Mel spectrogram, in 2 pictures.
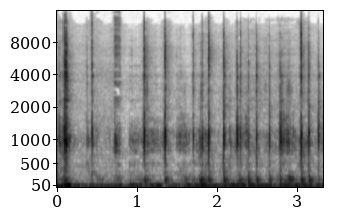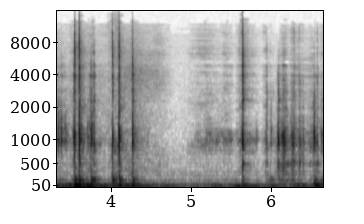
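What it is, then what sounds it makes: Metal-framed glass box tapped with nails. Long painted nails tap and scratch on the lid and clear glass sides of a small hollow treasure-chest box with an ornate bronze-coloured metal frame, filled with colourful plastic gems. Quick, dry clicky taps come in rapid bursts with a tone around 1.1 kHz and a bright edge, mixed with soft scratching. A brief quiet lull near the five-second mark is followed by more tapping.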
